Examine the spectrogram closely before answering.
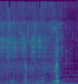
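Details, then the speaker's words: RV toilet (Thetford Aqua-Magic) after replacing the freeze-damaged water valve module: pedal pressed for flush test, pedal clicks and a low soft rush of water under steady hum; normal water flow through the new valve. "Okay, I'm going to step it down and test it. Look at that, water flows like it should."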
